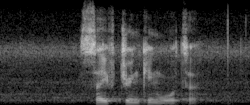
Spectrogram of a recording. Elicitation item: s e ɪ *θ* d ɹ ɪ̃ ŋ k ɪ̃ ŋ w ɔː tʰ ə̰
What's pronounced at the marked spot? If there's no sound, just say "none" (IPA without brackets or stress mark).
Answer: f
